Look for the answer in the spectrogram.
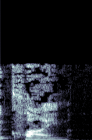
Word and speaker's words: climb: 那这个时候其实是元音和元音连读加 y the other side。最后 it's the climb， climb 这个词还是那两个要点哈、啊，一个是辅音连缀，一个是尾部 b 不发音。 It's the climb, climb.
